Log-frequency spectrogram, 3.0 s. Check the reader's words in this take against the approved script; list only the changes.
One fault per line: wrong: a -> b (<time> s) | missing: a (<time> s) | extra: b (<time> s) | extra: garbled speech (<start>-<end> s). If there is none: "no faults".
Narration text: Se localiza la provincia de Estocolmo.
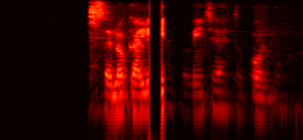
no faults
